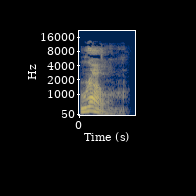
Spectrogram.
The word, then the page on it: realm: British English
